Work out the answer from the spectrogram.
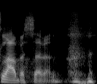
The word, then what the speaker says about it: LABA7: topic redefining the future of vehicle testing with labba 7 and did I pronounce that right is that how you pronounce it Andreas yes that's that's right it's labba 7 okay fantastic so uh Andreas is the CEO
